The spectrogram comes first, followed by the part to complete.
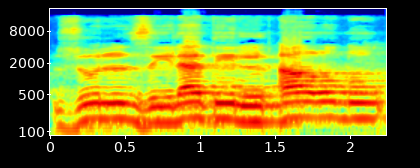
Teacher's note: زلزلت زا حروف صفیریہ میں سے ہے، سیٹی کی آواز آئے گی۔ زلزلت الارض، ارض ضاد حروف مصالحہ میں سے ہے، اس لیے اس کو پر پڑھیں گے۔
